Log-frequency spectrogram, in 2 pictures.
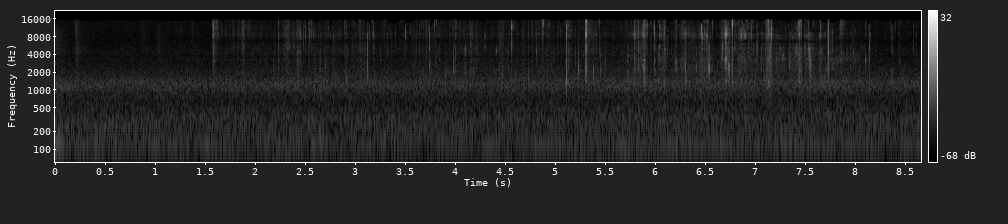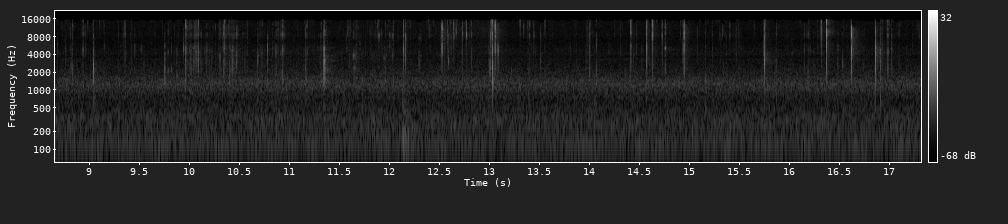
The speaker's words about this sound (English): Now we are going to add our milk and we're going to sit here and we're going to listen to it snap, crackle, and pop, hopefully. Here we go. Here we go.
